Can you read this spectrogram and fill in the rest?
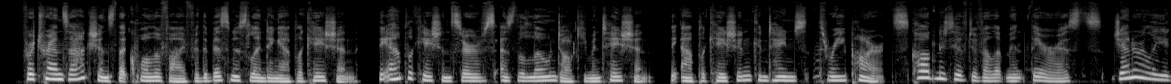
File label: english american e-learning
